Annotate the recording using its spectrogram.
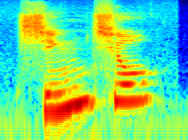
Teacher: Second tone and then first tone.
